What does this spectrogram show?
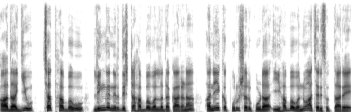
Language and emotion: Kannada, neutral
